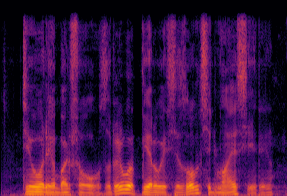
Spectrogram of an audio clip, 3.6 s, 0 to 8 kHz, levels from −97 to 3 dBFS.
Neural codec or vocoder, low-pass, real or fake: codec, 16 kHz in and 24 kHz out, 1.1 kbps, FireRedTTS-2 codec; 7.2 kHz; fake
